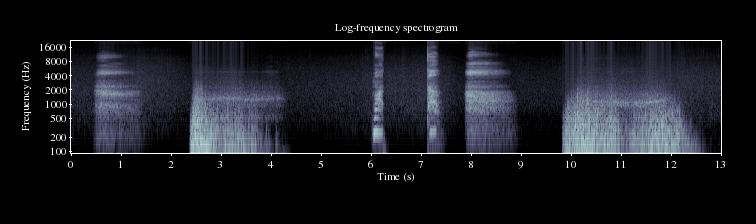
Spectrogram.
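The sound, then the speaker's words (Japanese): Soft blowing of air straight into a microphone, several breathy gusts separated by silence, some long and drawn out, two very short puffs in the middle. “何するかは分かるよね。ふうするよ。”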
